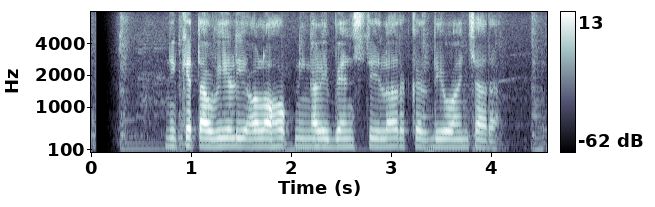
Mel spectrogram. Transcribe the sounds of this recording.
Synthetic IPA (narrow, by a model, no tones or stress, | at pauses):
nikɛt̪awiliɔlɔɦɔk̚niŋɡalibɛnst̪ilarkɨrdiwaɲt͡ʃaɾa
